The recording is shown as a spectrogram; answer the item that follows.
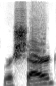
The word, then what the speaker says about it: Richard: But of course, you know, my last name is Richard, pronounced Rashard. It's the French version coming from the Maritimes like yourself.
